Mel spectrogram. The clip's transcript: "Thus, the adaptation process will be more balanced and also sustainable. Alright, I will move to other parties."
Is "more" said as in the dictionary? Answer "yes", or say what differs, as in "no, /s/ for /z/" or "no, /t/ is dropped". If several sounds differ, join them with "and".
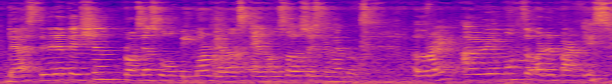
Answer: yes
